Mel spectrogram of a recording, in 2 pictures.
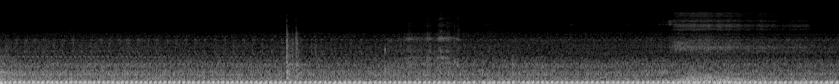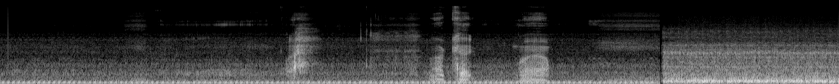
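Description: Motorcycle engine idling steadily while the bike stands at the roadside. About a second before the end the engine note rises and gets louder as it pulls away.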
